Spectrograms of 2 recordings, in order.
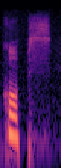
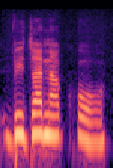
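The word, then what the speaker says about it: Vijana Corps: It's not COPS, okay? They are not in the business of dead bodies. It's Vijana Core.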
